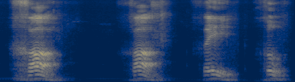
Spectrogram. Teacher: huruf ko dari adnal halq atau ujung tenggorokan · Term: makhraj kho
